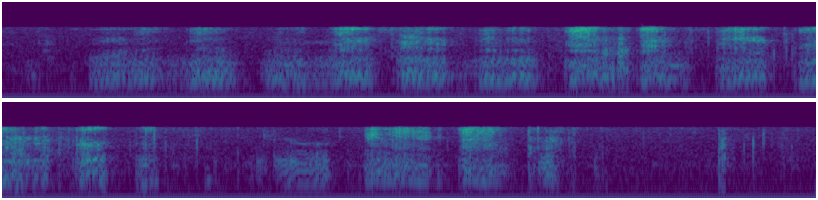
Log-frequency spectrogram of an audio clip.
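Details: Scottish Terrier puppies of a dog named Etna, giving a rapid run of short, harsh yelps and growly whimpers that overlap in uneven bursts, roughly three per second, over about eight seconds.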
